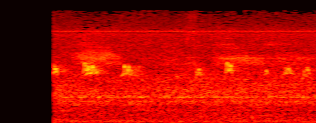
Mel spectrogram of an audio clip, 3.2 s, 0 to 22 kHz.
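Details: European bee-eaters at a breeding colony in a sand pit at Weiden am See, Austria, on 7 July 2023; short rolling calls from several birds repeat rapidly and overlap above a steady broadband rushing noise.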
